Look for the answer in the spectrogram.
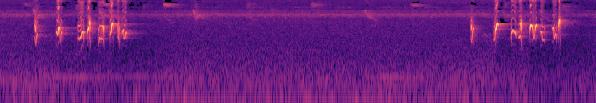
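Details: Red-whiskered bulbul song for training young birds: two bursts of lively warbled whistles separated by several seconds of low hum and a steady high-pitched whine.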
